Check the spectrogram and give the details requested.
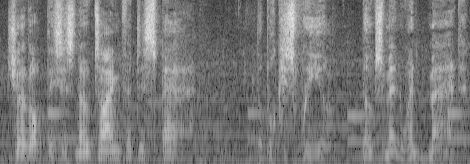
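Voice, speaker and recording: An actor playing a loyal, steadfast companion in a video game, speaking earnestly and formally with a British accent. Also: male voice, medium pitch, moderate pace, lightly acted. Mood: reassuring. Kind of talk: dramatic video game voice acting. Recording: music behind the voice. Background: game music.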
